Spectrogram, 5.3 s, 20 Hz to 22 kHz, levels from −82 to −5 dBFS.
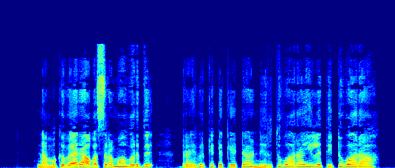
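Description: All the way through, the speech carries layered smearing and swirly artefacts, likely from transcoding between lossy codecs, maybe low-rate Opus then HE-AAC, with nothing above 16.3 kHz.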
